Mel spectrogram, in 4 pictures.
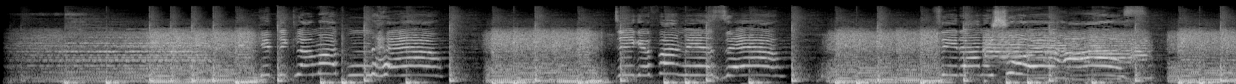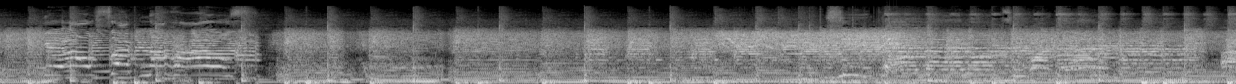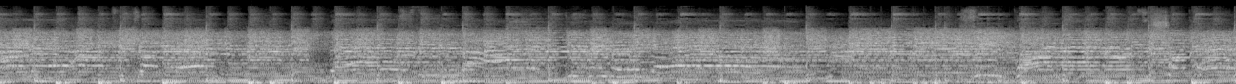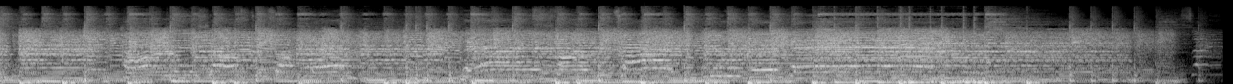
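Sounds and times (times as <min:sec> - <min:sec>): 
rock music: 0:00.0 - 0:49.3.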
